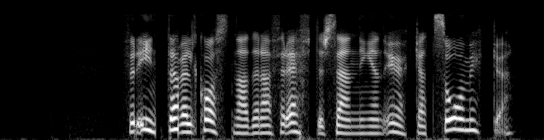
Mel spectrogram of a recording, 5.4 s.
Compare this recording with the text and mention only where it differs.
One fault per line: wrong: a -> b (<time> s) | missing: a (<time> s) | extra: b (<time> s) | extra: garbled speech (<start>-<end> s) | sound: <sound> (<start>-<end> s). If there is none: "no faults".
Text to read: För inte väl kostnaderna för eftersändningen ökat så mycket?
sound: dropout (1.6-1.6 s)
